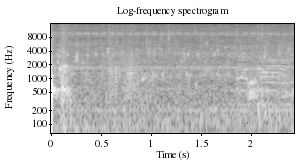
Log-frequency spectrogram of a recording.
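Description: Faint, steady trickle of water.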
